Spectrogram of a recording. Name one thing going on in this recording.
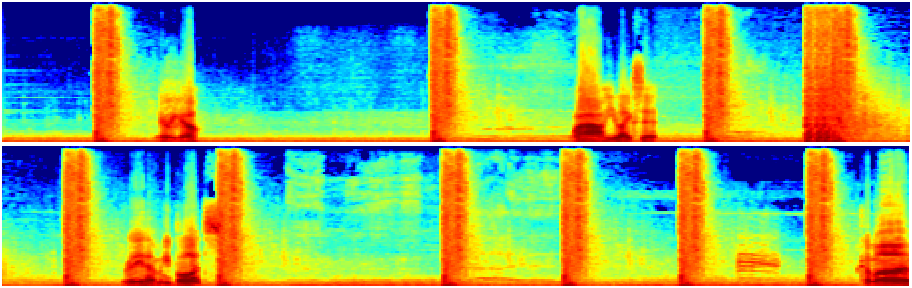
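A rifle fires sharp single shots, again and again.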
